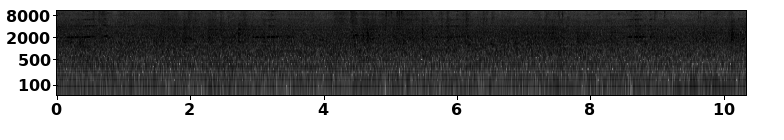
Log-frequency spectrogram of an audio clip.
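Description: Freight train of covered hopper cars rolling past at steady speed: a continuous rumble of steel wheels on rail, with a few faint, short high squeaks now and then.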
